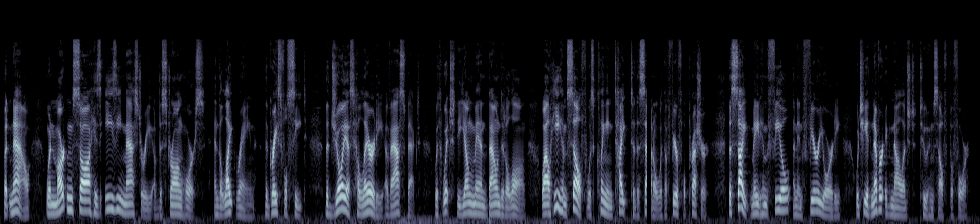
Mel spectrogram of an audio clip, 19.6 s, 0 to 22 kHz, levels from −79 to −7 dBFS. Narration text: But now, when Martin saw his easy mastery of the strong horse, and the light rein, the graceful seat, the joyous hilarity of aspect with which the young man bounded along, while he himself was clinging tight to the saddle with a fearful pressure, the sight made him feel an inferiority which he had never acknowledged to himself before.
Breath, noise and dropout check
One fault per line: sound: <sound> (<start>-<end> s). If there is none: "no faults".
sound: dropout (12.9-13.0 s)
